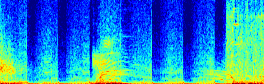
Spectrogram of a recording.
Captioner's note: screaming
